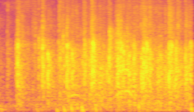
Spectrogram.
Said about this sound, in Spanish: ¿Cuántos están leyendo la Biblia? Amén. Démonos un aplauso.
